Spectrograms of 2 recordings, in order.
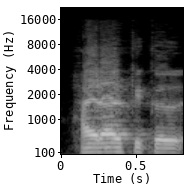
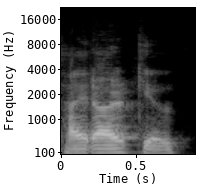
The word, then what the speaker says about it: hierarchical: Finally, we have, penultimately we have as our fourth example of inheritance called hierarchical inheritance. Pardon my mispronunciation, it's hierarchical inheritance.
